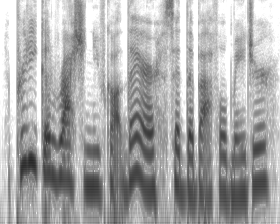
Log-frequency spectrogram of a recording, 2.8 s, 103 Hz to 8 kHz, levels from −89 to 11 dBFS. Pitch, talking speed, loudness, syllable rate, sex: 225 Hz, 255 wpm, -18 LUFS, 6.8 syllables/s, female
